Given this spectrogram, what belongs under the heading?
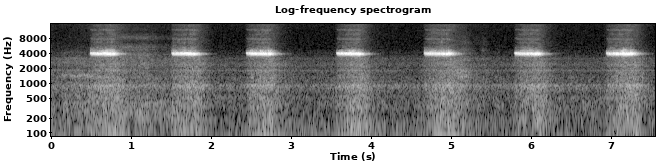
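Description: A cricket chirps in the video game PUBG Lite, seven evenly spaced, high, shrill trills about a second apart, loud and close against quiet background noise.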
